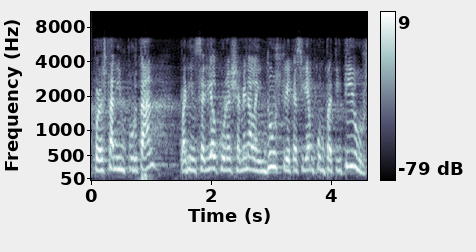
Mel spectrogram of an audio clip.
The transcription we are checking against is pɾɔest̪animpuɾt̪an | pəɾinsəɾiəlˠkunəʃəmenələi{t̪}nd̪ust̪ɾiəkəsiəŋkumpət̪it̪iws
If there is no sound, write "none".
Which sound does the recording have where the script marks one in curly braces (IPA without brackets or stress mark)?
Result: none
